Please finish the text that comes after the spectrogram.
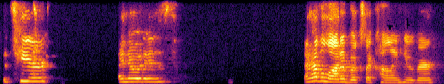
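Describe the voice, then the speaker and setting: A woman from the Boston area hosting a casual book chat over a video call, talking quickly through thoughts with frequent laughs and restarts. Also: high-pitched, animated, fairly bright tone. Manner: chatty, laughs often, restarts while avoiding spoilers. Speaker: host.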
